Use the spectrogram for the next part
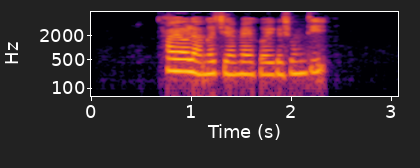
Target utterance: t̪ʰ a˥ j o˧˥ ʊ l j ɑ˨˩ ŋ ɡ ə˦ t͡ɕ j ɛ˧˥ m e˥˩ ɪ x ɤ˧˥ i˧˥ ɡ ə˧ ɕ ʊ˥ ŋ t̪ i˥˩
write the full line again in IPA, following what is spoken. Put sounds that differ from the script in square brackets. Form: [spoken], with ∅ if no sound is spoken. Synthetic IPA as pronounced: t̪ʰ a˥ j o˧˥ ʊ l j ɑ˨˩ ŋ ɡ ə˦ t͡ɕ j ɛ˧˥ m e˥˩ ɪ x ɤ˧˥ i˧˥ ɡ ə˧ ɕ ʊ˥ ŋ t̪ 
